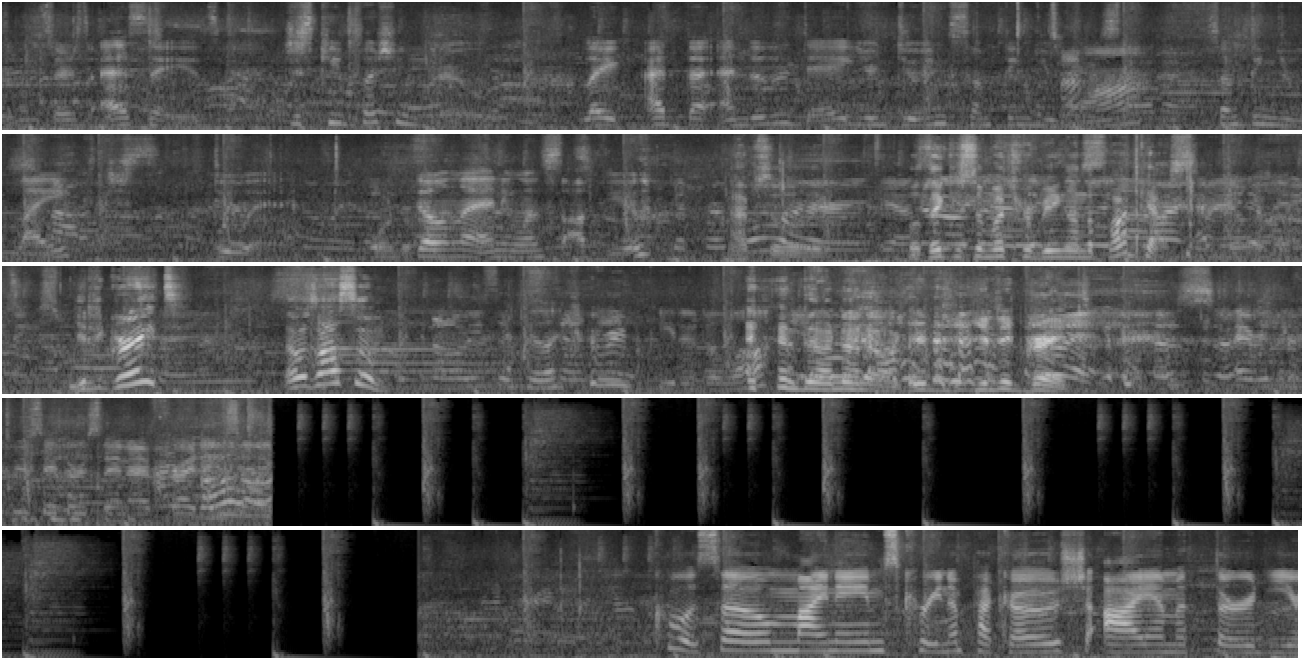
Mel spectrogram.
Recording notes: The sounds of First Generation Day at Colorado State University.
